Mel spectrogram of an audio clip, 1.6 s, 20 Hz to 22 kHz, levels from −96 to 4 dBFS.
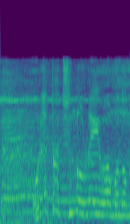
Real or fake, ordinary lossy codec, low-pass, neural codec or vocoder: fake; none; 7.2 kHz; vocoder, 44.1 kHz, 128 mel bands, Pupu-Vocoder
